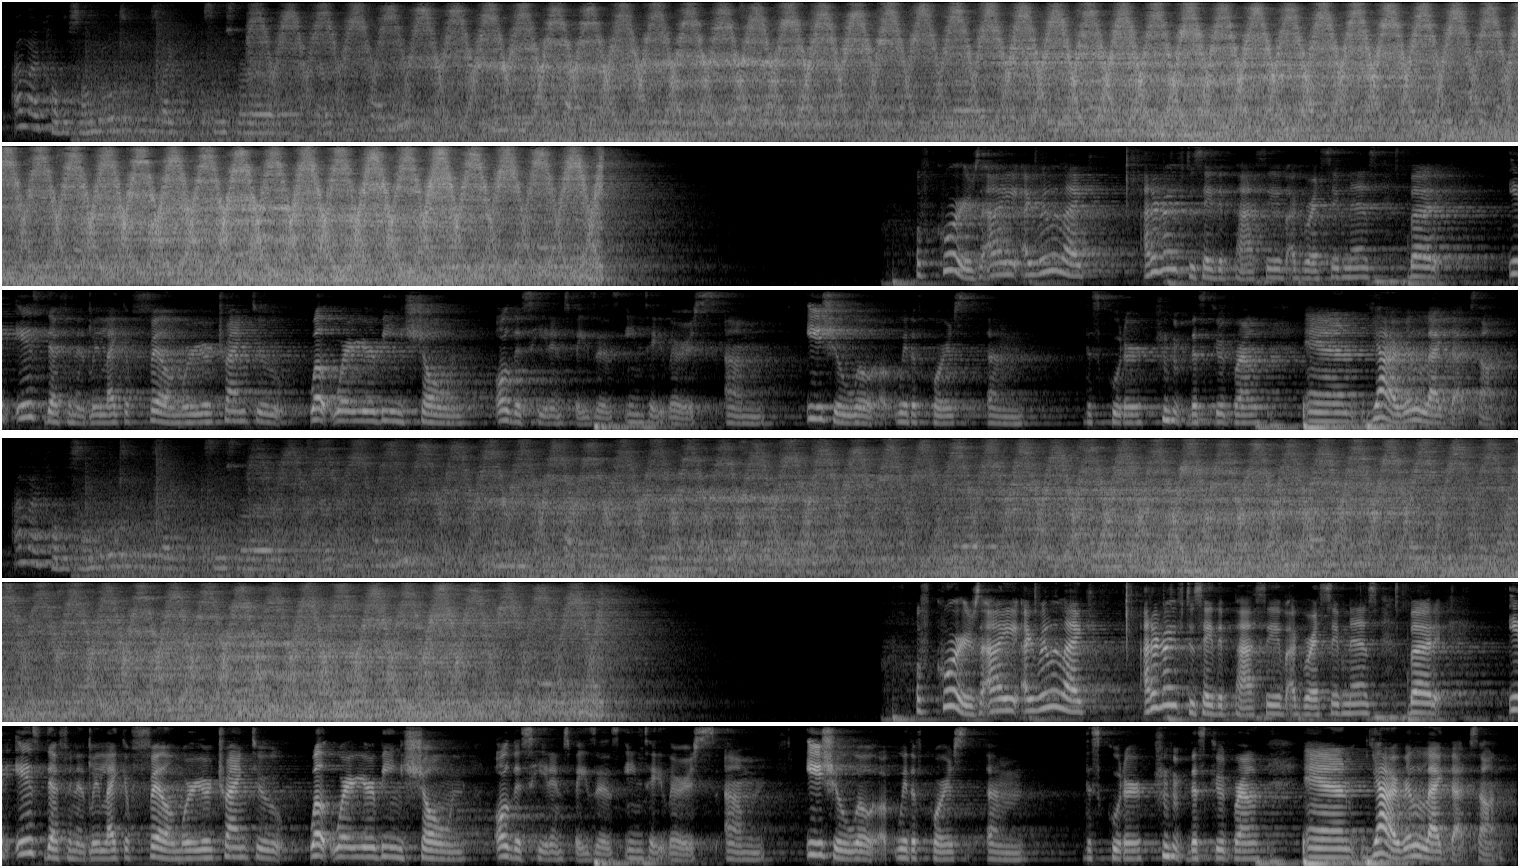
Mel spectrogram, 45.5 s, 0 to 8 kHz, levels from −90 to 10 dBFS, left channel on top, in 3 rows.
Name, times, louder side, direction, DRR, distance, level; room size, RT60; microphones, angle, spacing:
voice 1, 0.1-4.4 4.9-8.7 9.4-10.0 10.7-13.6 14.0-17.1 17.4-17.9 18.2-21.4, equal, 25° left, 1 dB, 1.7 m, -45 dB
sound 1, 0.7-16.8, right 1 dB, 20° right, 1.7 m, -50 dB
sound 2, 2.5-21.2, left 7 dB, 50° left, 0.5 m, -30 dB
voice 2, 24.3-26.1 26.6-29.6 30.2-33.1 33.4-35.0 35.3-38.0 38.4-40.6 41.1-45.3, right 7 dB, 45° right, 13 dB, 0.3 m, -33 dB
13.0 x 9.6 x 7.7 m, 2.1 s
head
